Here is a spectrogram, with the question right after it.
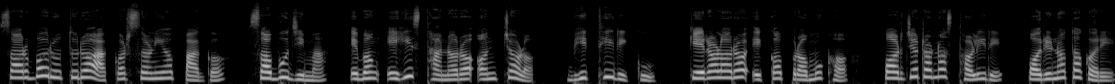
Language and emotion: Odia, neutral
